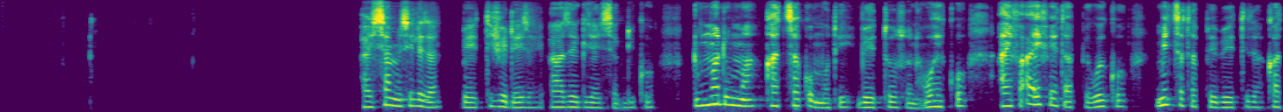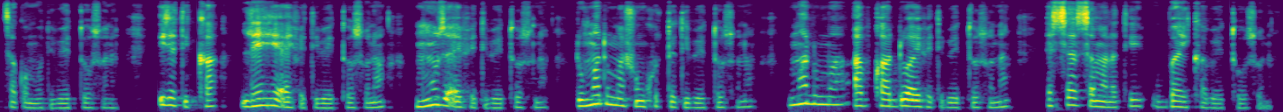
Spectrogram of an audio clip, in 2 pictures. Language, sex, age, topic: Gamo, male, 25-35, agriculture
